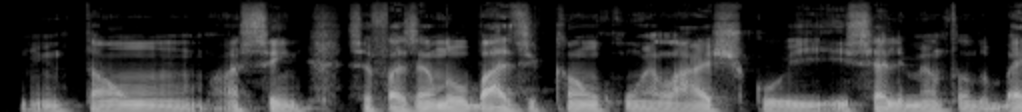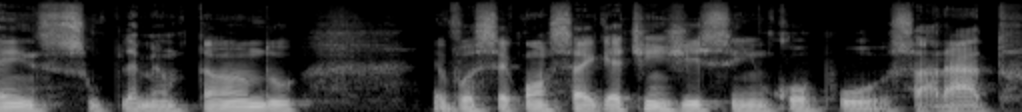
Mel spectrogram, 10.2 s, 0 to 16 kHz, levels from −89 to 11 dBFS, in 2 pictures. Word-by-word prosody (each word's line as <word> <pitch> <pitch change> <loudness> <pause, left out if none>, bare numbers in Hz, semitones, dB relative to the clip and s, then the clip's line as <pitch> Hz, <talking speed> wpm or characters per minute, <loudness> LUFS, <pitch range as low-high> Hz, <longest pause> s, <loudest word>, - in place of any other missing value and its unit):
Então, 75 0 -1
assim, 70 - -1 0.2
você - - -5
fazendo 90 +2 +2
o 90 - +4
basicão 85 +1 +1
com 75 -3 -4
elástico 80 0 -1
e 75 0 -2
e - - -1
se - - -4
alimentando 75 -2 0
bem, 95 +4 +4
se - - -7
suplementando, 85 +5 +1 0.7
você 80 0 0
consegue 85 +1 +2
atingir 95 -3 +3
sim 80 -2 -1
um 75 - -3
corpo 75 -2 -2
sarado. 65 -1 -2
80 Hz, 130 wpm, -26 LUFS, 75-85 Hz, 0.7 s, o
